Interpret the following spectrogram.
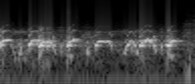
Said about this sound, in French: C'est cousin du cheval en Afrique. Oui, c'est un ah. zèbre. Ah ouais, ah ouais. ouais c'est assez ah. étonnant comme bruit en vrai.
